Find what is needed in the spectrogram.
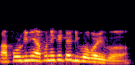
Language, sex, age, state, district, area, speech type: Assamese, male, 45-60, Assam, Morigaon, rural, conversation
